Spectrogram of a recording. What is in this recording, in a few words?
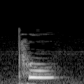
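"铺", Mandarin Chinese; chinese flashcards; hsk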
